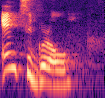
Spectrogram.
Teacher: integral having the stress on the first syllable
